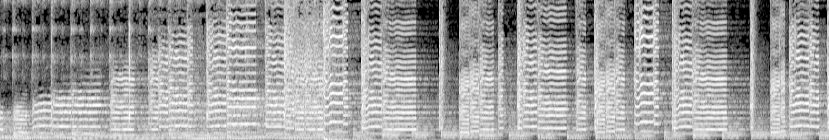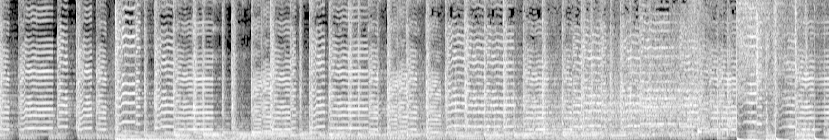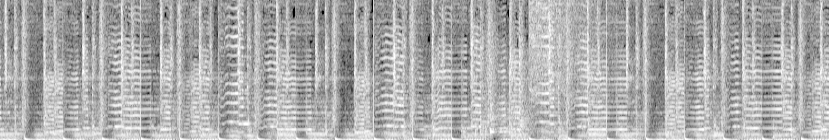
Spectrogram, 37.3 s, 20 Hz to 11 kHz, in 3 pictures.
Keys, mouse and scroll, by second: 1.5-3.0 drag, 3.6-4.2 typing, 4.9 click, 7.5 click, 8.2 Return, 8.9-13.9 drag, 13.9-14.9 typing, 16.8 click, 17.8 j, 18.0 space, 19.5 click, 19.9 space, 20.7 j, 21.9 ctrl+shift+c, 22.4 Return, 23.6 alt+[, 25.2 click, 26.4-27.5 typing, 27.5 click, 28.3 ctrl+alt+y, 30.2 click, 30.5 ctrl+a, 30.9-32.4 typing, 33.6-37.3 drag.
